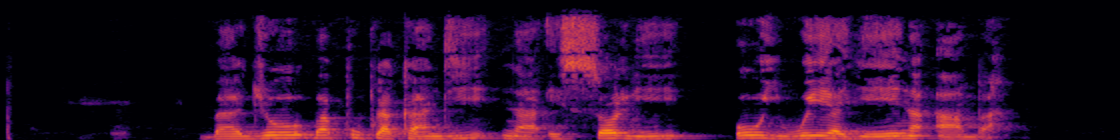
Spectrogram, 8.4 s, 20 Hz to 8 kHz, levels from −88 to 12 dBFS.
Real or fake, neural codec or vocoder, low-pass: real; none; 7.2 kHz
